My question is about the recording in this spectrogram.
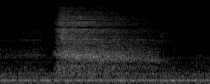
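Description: A person's sharp breath close to the phone microphone, starting abruptly about half a second in and fading away over about a second.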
